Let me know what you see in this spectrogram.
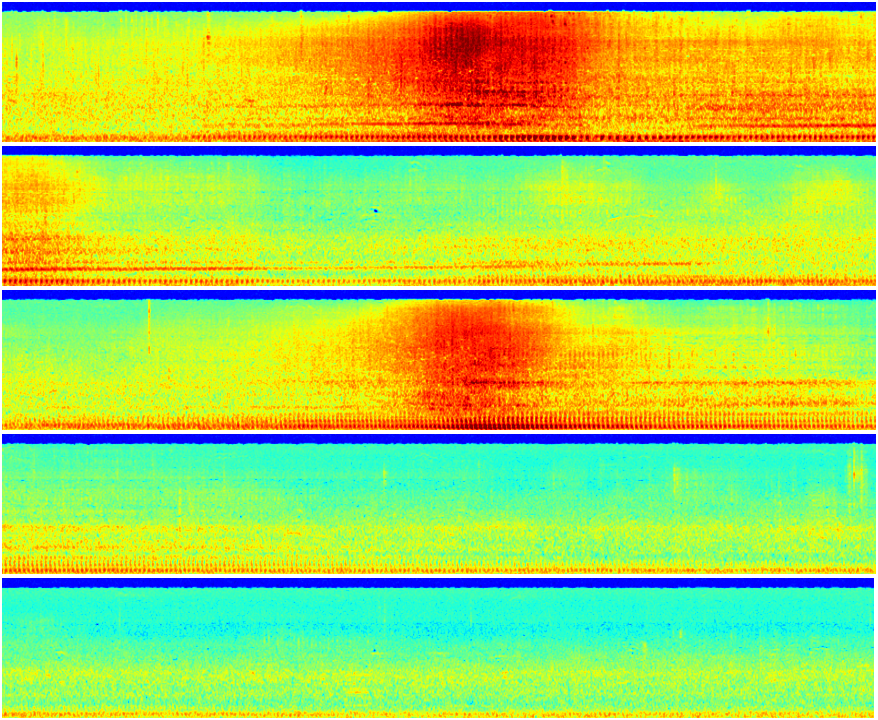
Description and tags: scooters pass by slow and medium speed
